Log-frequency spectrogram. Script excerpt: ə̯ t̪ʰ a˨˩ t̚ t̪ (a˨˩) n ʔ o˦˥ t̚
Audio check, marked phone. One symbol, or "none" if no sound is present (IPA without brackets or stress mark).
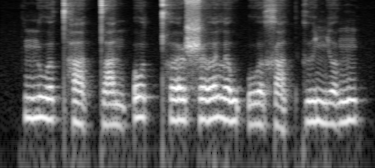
a˨˩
